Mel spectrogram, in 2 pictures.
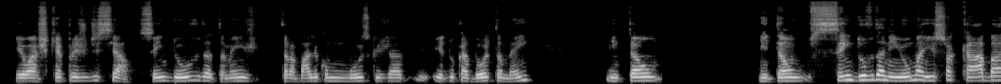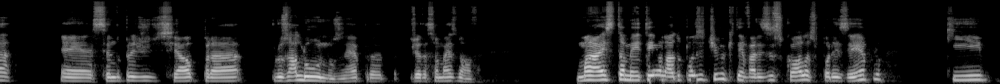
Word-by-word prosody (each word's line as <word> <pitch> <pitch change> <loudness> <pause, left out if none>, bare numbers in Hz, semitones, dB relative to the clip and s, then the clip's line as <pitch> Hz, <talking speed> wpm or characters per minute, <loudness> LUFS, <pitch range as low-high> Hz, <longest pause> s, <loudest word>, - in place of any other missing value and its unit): eu 155 0 +3
acho 155 -3 0
que 165 - -1
é - - -3
prejudicial, 170 +1 -3
sem 165 +2 -1
dúvida, 170 +2 +2
também 155 +3 -2
j 155 - -12 0.2
trabalho 150 +1 -2
como 160 0 -3
músico, 155 +1 -2
e - - -6
já 155 0 -3
e - - -5
educador 160 +1 +1
também, 160 +6 -3 0.7
então 175 - +2 1.0
então, 160 +1 +2
sem 195 +2 +3
dúvida 210 +2 +5
nenhuma, 180 +3 +4
isso 185 +3 0
acaba, 180 -1 0 0.5
eh, 160 -1 0
sendo 165 0 0
prejudicial 170 -1 -2
pra 165 0 0 0.3
para 175 - -1
os 170 - -1
alunos, 180 -9 +3
né, 150 +3 -5
pra 150 -2 -8 0.3
geração 155 0 -3
mais 165 +1 -2
nova, 130 -6 -8 0.9
mas 205 +3 +7
também, 205 -3 +4
tem 215 +2 +3
o - - 0
lado 185 +1 0
positivo 220 +4 -2
que - - -14
tem 205 - 0
várias 170 0 0
escolas, 200 +1 -1
por 180 -1 -4
exemplo, 200 +9 -1 0.6
que 205 +1 -1
170 Hz, 145 wpm, -20 LUFS, 160-195 Hz, 1.0 s, mas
